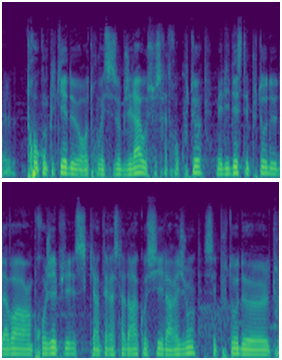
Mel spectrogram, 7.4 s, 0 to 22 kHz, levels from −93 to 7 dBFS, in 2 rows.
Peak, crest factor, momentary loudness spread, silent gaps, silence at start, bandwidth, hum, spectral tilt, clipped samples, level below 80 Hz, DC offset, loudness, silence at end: -2 dBFS; 22 dB; 8 LU; none; 0 s; 12 kHz; none; -7 dB/octave; under 0.1%; -40 dBFS; under 0.1%; -24 LUFS; 0 s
